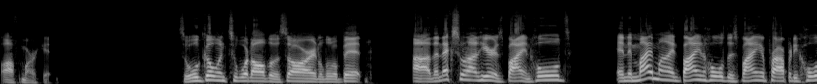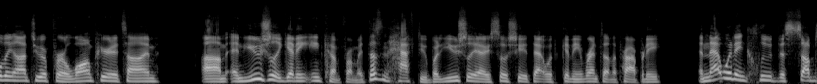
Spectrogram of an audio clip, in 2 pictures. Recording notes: Real estate investors and real estate entrepreneurs in Lowell, Massachusetts. This was a live class recorded. Live in-person version.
